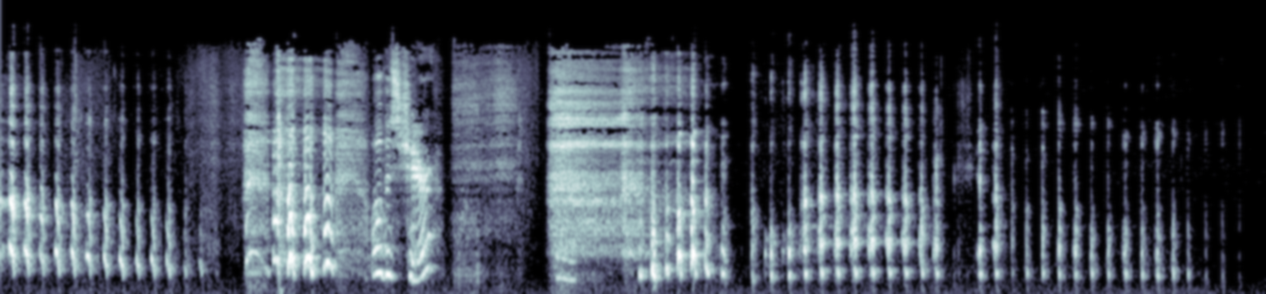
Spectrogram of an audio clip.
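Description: A middle-aged woman laughs heartily close by.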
